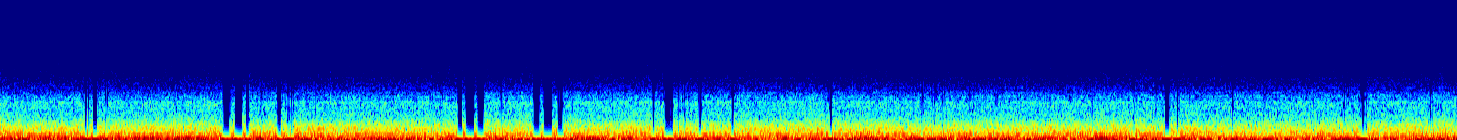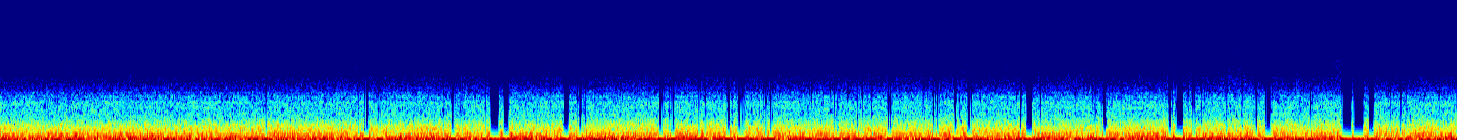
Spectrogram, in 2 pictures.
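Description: Loud, steady low rumble of a car driving: road and wind noise, with the sound cutting out for an instant a few times.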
